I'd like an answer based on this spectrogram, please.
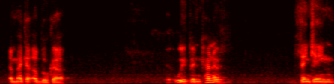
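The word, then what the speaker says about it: Emeka Egbuka: for a minute about a Mecca abuka sorry almost almost said it wrong Emeka abuka we've been kind of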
